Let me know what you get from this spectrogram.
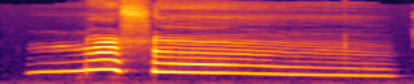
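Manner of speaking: very high, drawn-out goblin call; excited goblin cry. A narrator's reading. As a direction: cry out for the nuts. Kobolde rufen aus der Wand. (hoher, lang gezogener Koboldruf)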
